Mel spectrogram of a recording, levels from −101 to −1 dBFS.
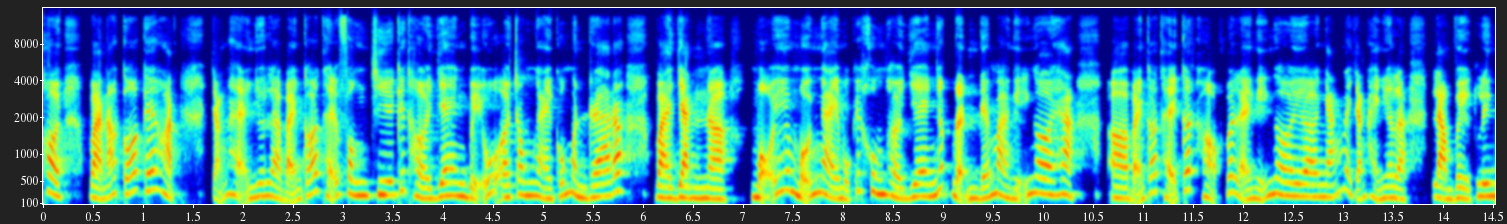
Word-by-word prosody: thôi, - - +4 0.3
và - - +7
nó - - +1
có 310 +5 0
kế 330 +1 0
hoạch. 330 - +2 0.4
Chẳng - - -2
hạn 200 -7 -2
như 230 +2 -4
là 215 -4 -1
bạn 180 +1 0
có 275 +6 +1
thể 285 -6 -3
phân 250 -3 -1
chia 255 0 0
cái 335 +7 -5
thời 195 -5 -1
gian 235 +2 0
biểu 200 - -3
ở 210 - +1
trong 245 +1 -2
ngày 185 -5 -1
của 225 +5 -5
mình 260 -8 -2
ra 220 +4 +2
đó, 325 +2 +5 0.3
và 205 -2 +7
dành, 195 -1 +4
à, 180 -1 +4 0.2
mỗi 270 +9 0
mỗi 255 +1 +1
ngày 270 -9 +1
một 170 -3 -4
cái 330 - -10
khung 280 -5 0
thời 200 -4 -1
gian 225 +2 0
nhất 260 +1 -3
định 190 -5 +1
để 195 +2 0
mà 260 -4 +1
nghỉ 185 +5 -7
ngơi 275 -1 +2
ha. 255 -3 +2 0.3
Ờ, 195 -2 +2
bạn - - 0
có 295 +3 -2
thể - - -1
kết 350 +2 0
hợp - - -2
với 300 +1 -2
lại 180 - 0
nghỉ 180 0 -5
ngơi 235 -4 0
ngắn 215 +7 -2
này, 350 - -3
chẳng 225 - +1
hạn 210 -6 -5
như 200 +2 -3
là 180 -3 0 0.2
làm 185 -5 +5
việc 190 -2 -2
liên 230 0 +1
230 Hz, 260 wpm, -24 LUFS, 195-265 Hz, 0.4 s, và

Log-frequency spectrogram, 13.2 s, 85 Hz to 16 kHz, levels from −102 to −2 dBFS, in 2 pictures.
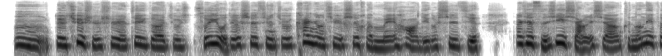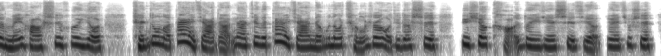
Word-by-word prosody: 嗯， 215 -7 +2
对， 235 -2 +4
确 285 +7 +5
实 230 -5 0
是。 215 -2 +1
这 245 +3 +1
个 200 -3 +2
就 200 +2 -5
所 240 - -2
以 275 - +7
有 260 - +5
的 215 +2 0
事 250 +2 -1
情 225 -3 -1
就 220 +1 -3
是 220 - 0
看 305 +4 +4
上 255 -4 +3
去 225 -1 -2
是 230 +3 -2
很 210 -6 -3
美 175 +1 +1
好 205 -4 0
的 175 - -5
一 - - +2
个 185 - -4
事 205 +1 -1
情。 180 -3 +2 0.3
但 275 - +2
是 270 -1 +6
仔 195 -6 +1
细 285 +7 +6
想 175 -9 0
一 - - -1
想， 195 -6 0
可 200 +2 -7
能 195 +4 +1
那 280 0 +4
份 245 -2 0
美 195 +1 +1
好 200 -4 -1
是 245 +5 -4
会 240 0 -1
有 180 -5 +1 0.3
沉 195 -1 0
重 275 +3 0
的 200 - 0
代 320 +1 +2
价 175 -7 -1
的， 165 0 -3
那 240 -2 0
这 225 +4 -2
个 240 - +1
代 300 +4 +1
价 195 -5 -1
能 180 -2 -1
不 225 - -3
能 230 0 +1
承 175 -4 -5
受， 240 0 +1
我 - - -2
觉 205 - -5
得 205 0 -2
是 210 -1 -2 0.2
必 255 - +1
须 240 +3 -1
要 245 - +3
考 - - -6
虑 - - -4
的 215 0 -1
一 200 - -1
件 195 -1 -1
事 195 0 -4
情。 175 -4 -3
对， 205 -1 -1
就 235 +4 -7
是 220 -2 -1
220 Hz, 350 characters per minute, -21 LUFS, 195-240 Hz, 0.3 s, 以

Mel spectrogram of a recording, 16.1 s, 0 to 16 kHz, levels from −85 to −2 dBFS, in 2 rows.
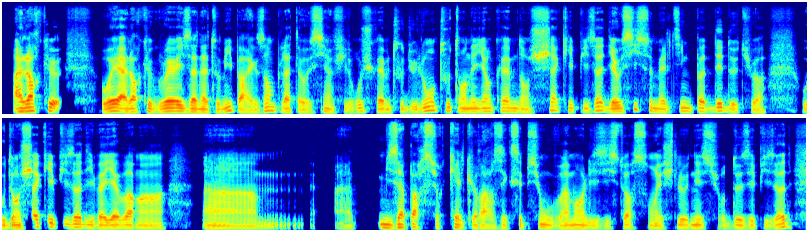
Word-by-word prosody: Alors 115 +4 +7
que - - +3 0.4
ouais, 110 +6 +7
alors 95 -1 +6
que - - 0
Grey's 100 +3 +5
Anatomy, 90 +4 +2
par 80 - +1
exemple, 110 +8 -2
là, 100 - +2
tu - - -7
as - - 0
aussi 75 -2 -1
un - - -2
fil 85 - -7
rouge 105 +6 -4
quand - - -2
même 85 - -1
tout 85 - -7
du 80 -1 -5
long, 120 +10 0
tout 120 -4 -5
en 100 -1 +1
ayant, 100 +1 0
quand 110 +2 -3
même, 105 -1 0
dans 85 - -2
chaque 125 - 0
épisode 105 +4 -2
il - - -2
y - - +7
a 95 - +6
aussi 100 +12 +1
ce 155 - -2
melting 100 +2 -3
pot 105 -2 -1
des 120 +4 +1
2, 90 -8 -4
tu - - -12
vois? - - -4 0.4
Où 85 - -2
dans 90 +1 +2
chaque 120 +8 +2
épisode, 105 -3 0
il 90 - -2
va 85 0 +3
y 85 - +3
avoir 90 -1 +3
un 80 -2 -1 0.3
un, 75 -3 -1
mmh, - - -8 0.6
un - - -9 0.2
mis 100 0 +3
à 105 - +4
part - - -1
sur - - 0
quelques - - -1
rares 85 -1 -2
exceptions 95 +3 -3
où 85 - -2
vraiment 85 +4 0
les 80 -2 -4
histoires 80 - -3
sont 80 - -2
échelonnées 90 +3 -2
sur 80 -2 -6
2 80 +1 -3
épisodes, 85 +9 -2
90 Hz, 255 wpm, -24 LUFS, 80-105 Hz, 0.6 s, Alors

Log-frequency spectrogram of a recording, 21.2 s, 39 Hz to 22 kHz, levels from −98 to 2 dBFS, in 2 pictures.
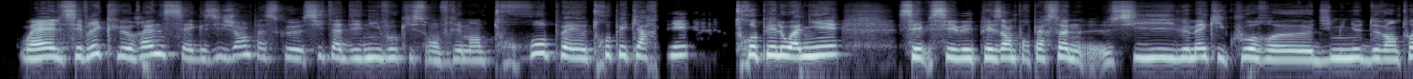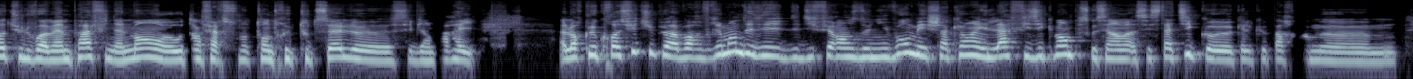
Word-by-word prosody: Ouais 215 +1 +6
et - - +8
l 225 - -1
c'est 240 +2 0
vrai 275 +6 +2
que 250 - -8
le 230 - +3
run 270 +6 +3
c'est 275 -5 -5
exigeant 220 +7 -5
parce 230 -4 -10
que 215 -3 -3
si 210 +5 -7
tu 240 - -5
as 220 - 0
des 210 0 -4
niveaux 220 0 -1
qui 220 - -12
sont 185 -4 -6
vraiment 185 +1 -6
trop 290 - -1
pe 250 -8 +2
trop 270 +6 -3
écartés, 260 +1 0 0.3
trop 275 -2 +4
éloignés, 260 +1 +7 0.4
c'est 225 -3 +3
c'est, 220 - +2
beh, 210 0 +3
plaisant 215 0 +3
pour 200 -2 -9
personne. 215 -3 +1
Heu, - - -5
si 215 +6 0
le 215 +1 +2
mec 230 +1 +2
il 215 - -5
court, 210 -2 +2
heu, 190 -1 +2
10 180 +4 -6
minutes 210 -1 +3
devant 195 -1 0
toi, 245 -1 +1
tu 235 -2 -6
le 205 - -2
vois 195 -2 +3
même 190 +1 0
pas 235 +1 +3
finalement, 215 0 -1
heu, 180 - 0
autant 190 +2 -2
faire 195 -1 -3
son 190 - -10
ton 195 +3 -4
truc 205 +2 -6
toute 200 -4 -9
seule, 225 -1 0
heu, 180 -4 -1
c'est 180 +2 -13
bien 170 -1 -7
pareil. 190 -2 -6 0.6
Alors 220 +3 +2
que 275 - +1
le - - +2
CrossFit 270 +6 0
tu 335 -2 -5
peux 275 -3 +1
avoir 225 -1 +1
vraiment 290 +11 +1
des 310 -3 +4
des 255 -1 -2
des 215 +1 -10
différences 230 +1 -3
de 225 - -2
niveau 230 +8 -1
mais 275 -4 +3
chacun 240 +3 -2
est 245 -3 +1
là 245 +3 +1
physiquement 255 +2 -2
parce 275 +1 -12
que 215 - -6
c'est 210 0 -6
un 200 -2 -1
c'est 195 - -9
statique, 230 +6 -4
heu, 190 -3 0
quelque 190 +2 -11
part 195 0 -10
comme, 185 -1 -11
hem, 165 -1 -7
220 Hz, 260 wpm, -23 LUFS, 195-245 Hz, 0.6 s, et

